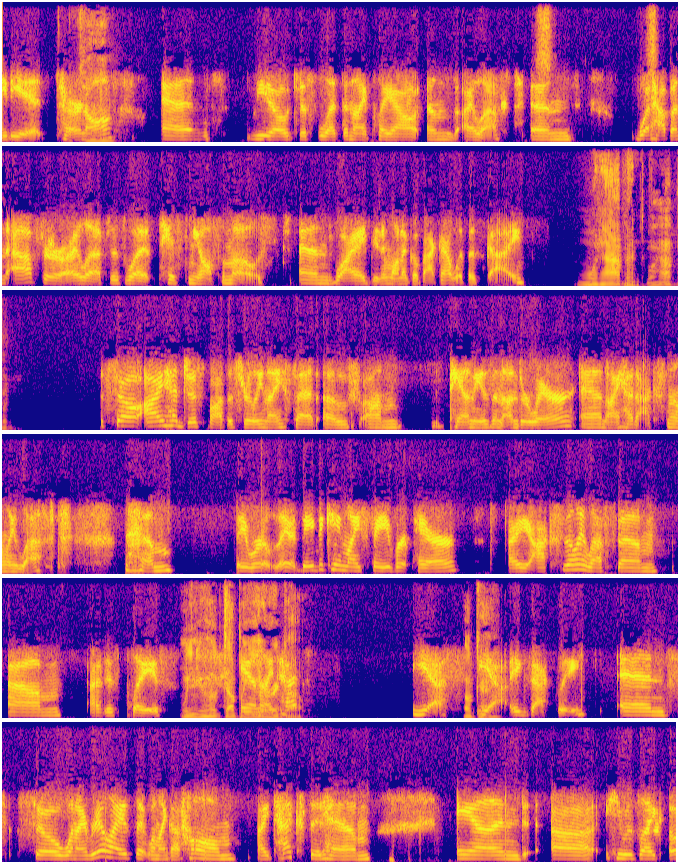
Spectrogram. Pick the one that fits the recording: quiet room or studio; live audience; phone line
phone line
